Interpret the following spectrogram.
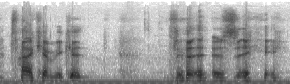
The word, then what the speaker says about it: Takemikazuchi: Takemikazuchi.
